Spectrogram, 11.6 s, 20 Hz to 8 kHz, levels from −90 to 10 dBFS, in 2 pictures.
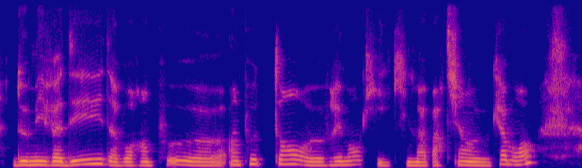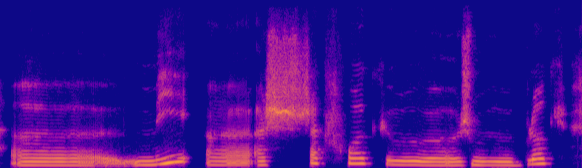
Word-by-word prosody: de 180 +2 +5
m'évader, 185 +5 +3
d'avoir 160 -1 -2
un 165 -1 -1
peu, 185 -3 0
heu, 160 -1 -2
un 185 - -2
peu 220 +5 -3
de 220 - -23
temps, 215 -4 -2
heu, 165 0 0
vraiment 175 +4 -4
qui 155 -6 -8
qui 160 - -6
ne - - -1
m'appartient, 160 +3 -4
heu, 165 -3 0
qu'à 210 +7 -3
moi, 200 +9 -3 0.6
heu, 165 -1 0
mais 225 - +4 0.2
heu, - - -4 0.4
à 180 - -2
chaque 255 +7 +3 0.2
fois 245 -1 +3 0.2
que, - - -4
heu, 170 -3 +3
je 175 +2 -2
me 170 -1 +1
bloque 225 +10 -1
180 Hz, 155 wpm, -25 LUFS, 165-200 Hz, 0.6 s, de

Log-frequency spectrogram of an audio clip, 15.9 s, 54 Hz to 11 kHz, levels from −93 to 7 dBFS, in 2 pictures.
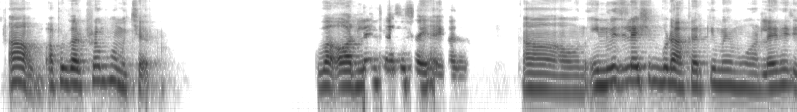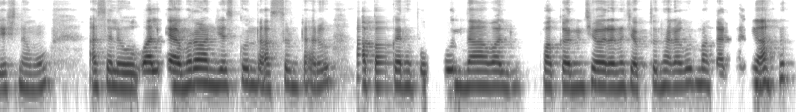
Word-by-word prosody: ఆ! - - +5 0.4
అప్పుడు 215 +2 +2
work 200 -1 +6
from 235 0 -1
home 215 -6 0
ఇచ్చారు. - - -6 1.7
వ - - +1 0.2
ఆన్‌లైన్ 205 +3 +1
క్లాస్ 215 +1 -2
అయ్యాయి 175 -2 +2
కదా! 145 -1 -5 0.7
ఆ! - - +1 0.3
అవును. 150 0 -7
ఇన్విజిలేషన్ 230 +3 +3
కూడా 215 -1 +6
ఆఖరికి 185 +2 -1
మేము 190 -2 -2
ఆన్‌లైనే 180 +4 +1
చేశ్నము. 170 0 -5 0.5
అసలు 185 -1 0 0.2
వాళ్ళు 190 0 +4
కెమెరా 195 +2 +5
ఆన్ 200 -2 -1
చేసుకొని 200 +1 -2
రాస్తుంటారు. 180 +1 -4 0.4
ఆ - - +4
పక్కన 185 +1 -1
బుక్ 175 +2 -6
ఉందా, 190 0 0 0.2
వాళ్ళు 180 -1 -2 0.3
పక్కన 185 0 +1
నుంచి 180 +3 -6
ఎవరైనా 185 0 +3
చెప్తున్నారా 185 +1 -2
కూడా 210 0 -4
మాకు 195 -3 -6
అర్థం 170 - -18
కాదు. 220 +6 0
190 Hz, 145 wpm, -23 LUFS, 180-205 Hz, 1.7 s, work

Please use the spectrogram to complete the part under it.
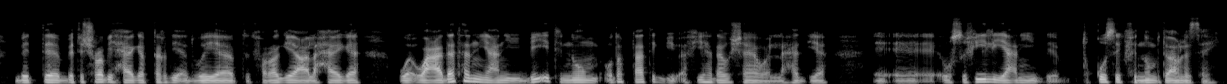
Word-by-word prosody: بت 95 +2 -1
بتشربي 100 +3 +3
حاجة، 95 -1 +1
بتاخدي 95 0 -3
أدوية، 90 +1 +2
بتتفرجي 90 +3 -1
على 85 -2 +2
حاجة 95 -1 0 0.4
و 95 0 +2
وعادةً 95 +7 +6
يعني 95 - +2
بيئة 130 - +1
النوم، 100 0 +1
الأوضة 100 +6 -5
بتاعتِك 115 0 -2
بيبقى 85 -1 -9
فيها 110 0 -3
دوشة 95 -2 -1
والّا 80 0 -6
هادية، 85 0 -4 0.5
آآ - - -8
آآ 80 -2 -9
أوصفي 100 +5 +2
لي 115 -4 +1
يعني 90 -1 0
ب 65 -4 -12 0.2
طقوسِك 110 -2 +1
في - - -8
النوم 95 +2 +2
بتبقى 95 -1 +1
عاملة 90 0 +2
إزاي؟ 75 -1 -7
95 Hz, 155 wpm, -24 LUFS, 90-100 Hz, 0.5 s, وعادةً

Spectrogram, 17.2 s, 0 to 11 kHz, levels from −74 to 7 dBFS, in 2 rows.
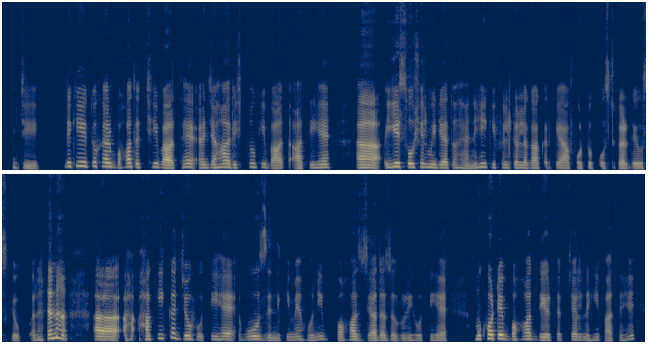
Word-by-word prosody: जी, 155 -3 -8 0.4
देखिए 260 +2 0
ये 275 - +4
तो 270 +2 -3
खैर 250 -1 +4
बहुत 220 +6 0
अच्छी 225 +2 -3
बात 170 0 +5
है, 220 0 +1
अ, 185 -4 -3
जहाँ 195 +4 +1
रिश्तों 185 +5 -8
की 215 -1 -7
बात 160 0 -1
आती 160 +4 -3
है 200 +1 +1 0.4
अ, 180 -2 +8
ये 240 +4 +6
सोशल 225 -1 +1
मीडिया 190 -2 +1
तो 175 - -10
है 150 -3 -6
नहीं 215 +8 -3
कि 200 -1 -10
फिल्टर 185 -1 -5
लगा 165 -2 -2
कर 170 +2 -13
के 170 +1 -9
आप 155 0 -1
फ़ोटो 165 0 -7
पोस्ट 160 0 -12
कर 155 -1 +2
दें 155 - -4
उसके 155 0 -6
ऊपर 155 +2 -11
है 175 +9 +6
ना? 310 +3 +5 0.4
अ, 190 -3 +9
ह - - -5 0.2
हकीकत 265 +8 -1
जो 220 0 +4
होती 175 +3 -8
है 190 -3 +1
वो 200 +3 0
ज़िंदगी 160 -1 -10
में 185 +3 -7
होनी 170 +3 -9 0.2
बहुत 175 +2 -1
ज़्यादा 160 +1 -1
ज़रूरी 155 0 -10
होती 160 +1 -13
है, 155 -2 -3 0.4
मुखौटे 250 +2 +6 0.2
बहुत 205 +3 -1
देर 170 -1 +1
तक 175 0 -11
चल 180 -1 -5
नहीं 165 +1 -11
पाते 140 +1 -7
हैं 210 +8 -11
180 Hz, 210 wpm, -24 LUFS, 160-210 Hz, 0.4 s, अ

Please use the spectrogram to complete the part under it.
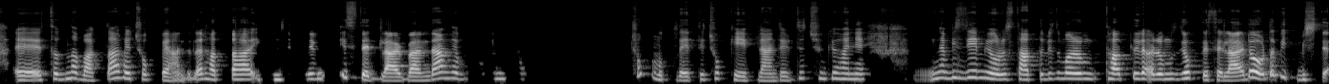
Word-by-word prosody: Eee, 200 -1 +2
tadına 255 0 -2
baktılar 200 +10 +1
ve 270 -1 +2
çok 235 -3 -9
beğendiler. 190 +6 -1
Hatta 230 0 +2
ikinci 225 0 -6 0.2
dilim 255 +2 -3
istediler 260 - +2
benden 205 +11 +4
ve 275 - -2
bu 245 - -18 0.3
beni 260 0 -6
çok 250 -1 -24 1.0
çok 470 - -10
mutlu 215 -5 -6
etti, 180 +6 -5
çok 270 +2 -10
keyiflendirdi. 185 +5 -4
Çünkü, 275 -1 -8
hani, 250 -2 -1 0.8
"Ya 295 -1 -2
biz 305 -2 -4
yemiyoruz 260 -7 +1
tatlı, 230 0 0
bizim 270 +1 -5
aram 260 -1 +3
tatlıyla 255 +1 +2
aramız 240 +1 0
yok." 285 +1 +1
deselerdi 195 +5 +3
orada 280 - +4
bitmişti. 225 -9 -5
245 Hz, 155 wpm, -21 LUFS, 215-270 Hz, 1.0 s, benden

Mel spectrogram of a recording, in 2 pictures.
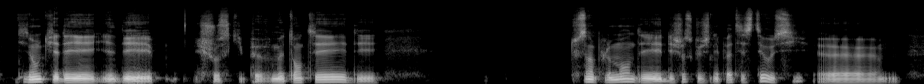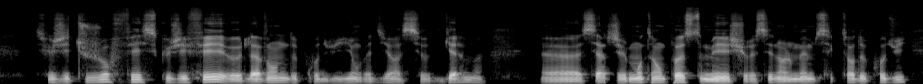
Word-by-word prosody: Disons 120 +1 +3
qu'il 120 - -8
y - - +5
a - - +5
des 90 -2 +5
il - - -4
y - - +4
a - - +2
des 75 -5 +4 0.4
choses 80 +1 -5
qui - - -15
peuvent 75 +1 -5
me 85 -1 +3
tenter, 115 +4 +1
des 75 -5 -5 1.9
tout - - -9
simplement 120 +2 +1
des 90 -8 +2
des 85 - -5
choses 120 +7 -6
que 90 - -6
je 85 - -8
n'ai - - -2
pas - - -4
testées - - -3
aussi, 75 - -3
hem, 80 -1 -3 0.7
parce - - -18
que 90 - -1
j'ai 85 +1 -3
toujours 105 +3 -2
fait 110 -1 -1
ce 110 - -4
que 95 - -5
j'ai 90 +1 -1
fait, 115 +4 +5
heu, 80 -1 +2
de - - -10
la 85 - +7
vente 95 +2 0
de 90 - -3
produits, 85 +2 -6
on 85 - -1
va 80 +1 -6
dire 90 +3 -6
assez 80 -1 -3
haut 80 - -7
de 85 - -20
gamme, 95 0 -1 0.6
heu, 80 0 0
certes, 100 +6 0
j'ai 85 - 0
augmenté 90 +1 +2
en 95 -1 +3
poste, 100 -1 +2
mais 85 0 +6
je 80 - -4
suis - - -4
resté 85 +1 -3
dans 85 -3 +1
le 85 - +1
même 85 +1 +1
secteur 90 -1 -3
de 90 - +1
produits. 105 +6 -3
90 Hz, 210 wpm, -21 LUFS, 80-100 Hz, 1.9 s, la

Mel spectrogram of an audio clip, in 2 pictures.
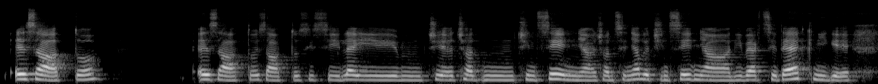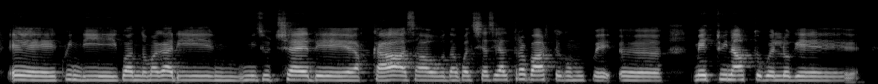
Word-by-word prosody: Esatto. 230 0 +5 0.9
Esatto, 215 -6 +2
esatto, 195 -2 -3
sì, 200 +2 -11
sì. 205 0 -8
Lei, 205 -2 0
mhmm, 195 0 -7
ci 210 +3 -5
e 200 -1 -1
ci 215 +3 -8
ha, 210 - +1
mhmm, 205 -1 -5
ci 200 +2 -8
insegna, 205 -3 +2
ci 195 - -8
ha - - +1
insegnato 210 +5 -2
e 225 - +2
ci 225 - -12
insegna, 205 -2 0
diverse 205 +2 -2
tecniche, 215 -5 +2 0.3
e 195 -2 +2
quindi, 195 -3 -2
quando 200 -1 +1
magari, 200 0 0
mhmm, 190 0 -5
mi 205 0 -3
succede 205 -2 +1
a 190 0 -3
casa 195 0 +3
o 190 0 -3
da 195 0 -3
qualsiasi 200 +2 -3
altra 215 +3 0
parte, 210 -1 +2
comunque, 195 -1 -5
uhm, 185 -2 0 0.3
metto 220 +2 +1
in 225 -1 +2
atto 210 0 +1
quello 200 0 +1
che 185 - -4
200 Hz, 145 wpm, -24 LUFS, 195-210 Hz, 0.9 s, Esatto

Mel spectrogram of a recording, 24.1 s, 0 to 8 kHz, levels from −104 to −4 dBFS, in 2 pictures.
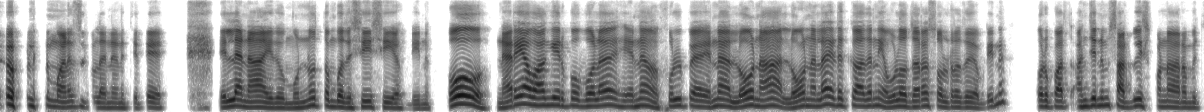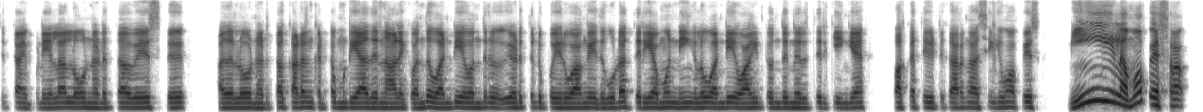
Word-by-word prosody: அப்பிடீன்னு 175 -1 -8
மனசுக்குள்ள 140 -2 -2
நினைச்சுட்டு, 125 +1 -5 0.7
இல்ல 170 - +5
அண்ணா, 140 0 +4 0.2
இது 130 0 -2
350 150 -2 -1
சிசி 150 -3 -1
அப்பிடீன்னேன். 110 -1 -10 0.2
"ஓ! - - +11 0.5
நிறைய 210 +9 +6
வாங்கியிருப்ப 190 -2 +1
போல. 170 +1 +2 0.3
என்ன 185 +3 0 0.2
புல்பே 175 0 0
என்ன 175 +2 +2 0.2
லோனா? 175 -1 +3 0.2
லோன் 170 +5 +1
எல்லாம் 210 +3 +3
எடுக்காதேன்னு 175 -2 0
எவ்வளோ 165 +2 +1
தரம் 175 +2 -2
சொல்றது?" 140 -2 -3
அப்பிடீன்னு 160 - -6 0.4
ஒரு 160 - 0
10, 150 -1 0
5 165 +4 +2
நிமிஷம் 190 -4 +1
அட்வைஸ் 170 +4 -3
பண்ண 155 -1 -4
ஆரம்பிச்சுட்டான். 130 0 -5
"இப்பிடி 125 +2 -4
எல்லாம் 130 0 0
லோன் 130 -1 -2
எடுத்தா 130 +1 -4
வேஸ்ட்டு, 130 0 -2 0.4
அது 130 0 +2
லோன் 130 -1 0
எடுத்தா 125 +3 -5
கடன் 135 +1 -1
கட்ட 135 +1 -8
முடியாது. 130 0 +3
நாளைக்கு 125 -1 0
வந்து 145 +3 -1
வண்டிய 135 +2 0
வந்துரு 130 +1 -4 0.2
எடுத்துட்டு 140 0 -6
போயிருவாங்க. 130 0 +1
இது 125 - -4
கூட 140 +2 +1
தெரியாம 130 0 +1
நீங்களும் 130 0 0
வண்டியை 130 0 0
வாங்கிட்டு 130 +1 -2
வந்து 130 0 -3
நிறுத்திருக்கீங்க. 125 0 -3 0.4
பக்கத்து 140 0 -5
வீட்டுக்காரங்க 135 0 -3
அசிங்கமா 135 +1 -5
பேசு 145 -1 -1 0.3
நீளமா 255 - +6
பேசுறான், 180 -3 +3
135 Hz, 155 wpm, -23 LUFS, 130-170 Hz, 0.7 s, ஓ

